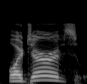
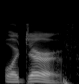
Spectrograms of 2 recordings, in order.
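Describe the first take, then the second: First: The word ends with an S sound. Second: The word ends without an S sound. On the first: The speaker calls it wrong. "I don't think there's an S" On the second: The speaker calls it right. "It's hors d'oeuvre, and it's understood to be plural"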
